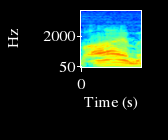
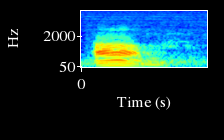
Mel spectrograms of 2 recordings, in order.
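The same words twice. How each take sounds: First: The word is said short and plain. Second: The word is stretched out and elongated.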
